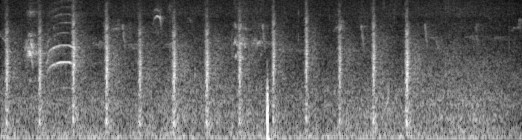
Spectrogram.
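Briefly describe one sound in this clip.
Footsteps patter steadily on sand.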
